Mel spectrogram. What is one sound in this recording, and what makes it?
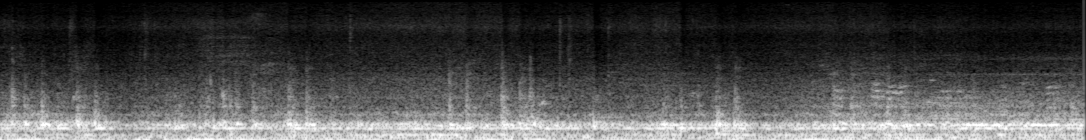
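Wheels clack over rail joints.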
